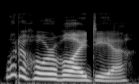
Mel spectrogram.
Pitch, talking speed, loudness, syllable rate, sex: 230 Hz, 175 wpm, -16 LUFS, 5.6 syllables/s, female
